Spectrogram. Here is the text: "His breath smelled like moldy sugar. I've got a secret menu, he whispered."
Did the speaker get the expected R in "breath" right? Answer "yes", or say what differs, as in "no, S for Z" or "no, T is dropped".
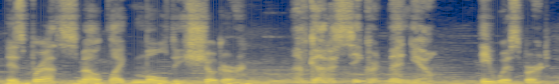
yes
